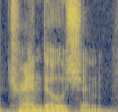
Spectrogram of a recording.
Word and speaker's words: Trandoshan: Trandoshan, right? Uh, I believe that's how you pronounce it. Um, it, eh, let me just make sure. Yeah, Trandoshan, um, and there are a lot of Trandoshans in Mos Espa, and po- more more possibly on Tatooine.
